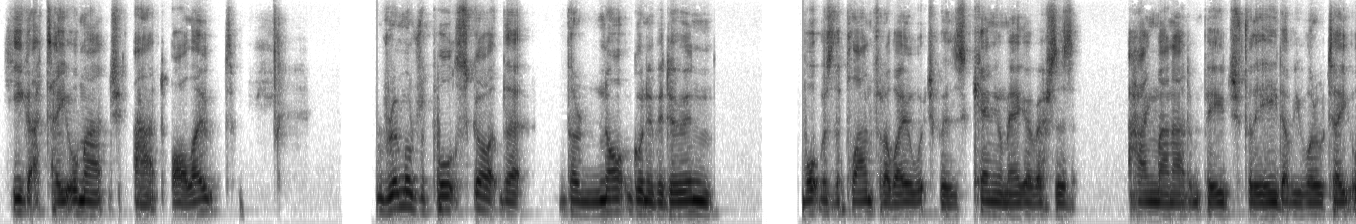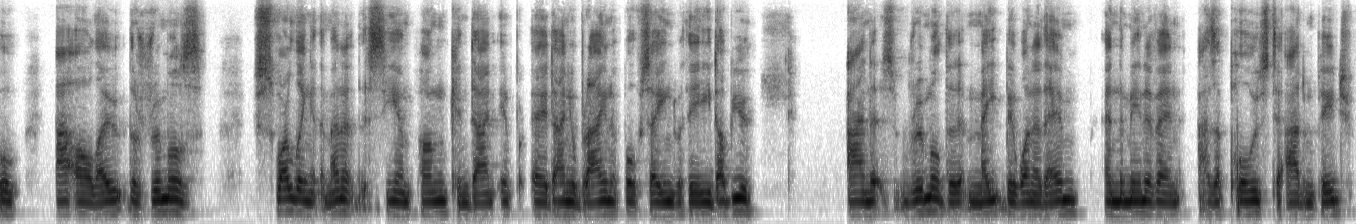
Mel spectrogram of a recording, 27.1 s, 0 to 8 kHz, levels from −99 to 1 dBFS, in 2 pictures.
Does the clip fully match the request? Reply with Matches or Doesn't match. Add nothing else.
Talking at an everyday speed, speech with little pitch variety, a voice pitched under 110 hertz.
Matches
